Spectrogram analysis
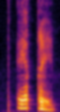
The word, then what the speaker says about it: iki: Se escribe iki, se pronuncia eke.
